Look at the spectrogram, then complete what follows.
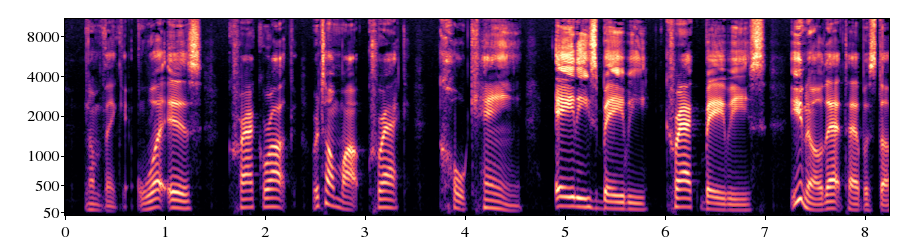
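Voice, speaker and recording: A man with a normal speaking voice talks at a fairly slow pace, his pitch medium and his intonation lively. The sound is dry and close, with no echo. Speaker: podcast host. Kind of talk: casual chat. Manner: joking.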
